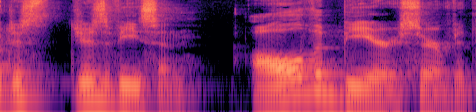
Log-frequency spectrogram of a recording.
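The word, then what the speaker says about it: Wiesn: They actually call it, I'm going to try to pronounce this properly, Wiesen. – Wiesen. – Wiesen, which is the German word for meadow.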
